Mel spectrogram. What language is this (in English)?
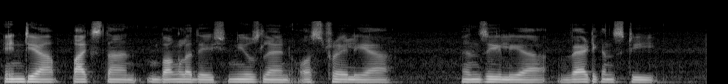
Kashmiri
